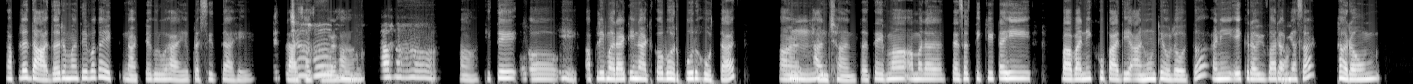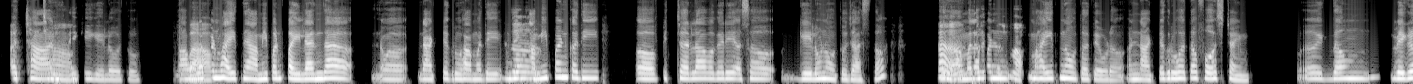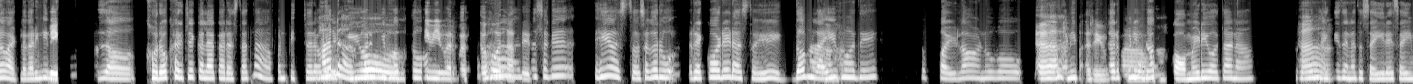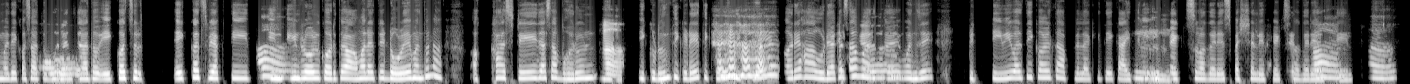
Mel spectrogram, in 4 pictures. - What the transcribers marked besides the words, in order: static; distorted speech; in English: "प्लाझाजवळ"; unintelligible speech; unintelligible speech; stressed: "एकदम"; in English: "लाईव्हमध्ये"; in English: "कॉमेडी"; tapping; in English: "रोल"; anticipating: "इकडून तिकडे, तिकडून इकडे"; laugh; unintelligible speech
- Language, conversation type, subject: Marathi, podcast, तुम्ही तुमच्या कौटुंबिक आठवणीतला एखादा किस्सा सांगाल का?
